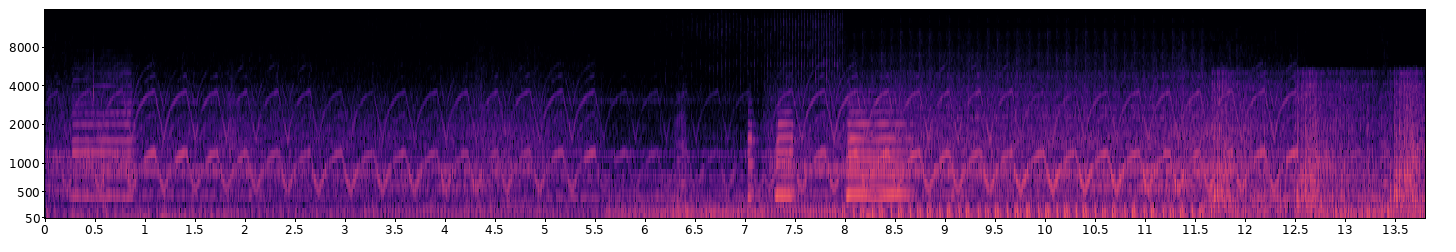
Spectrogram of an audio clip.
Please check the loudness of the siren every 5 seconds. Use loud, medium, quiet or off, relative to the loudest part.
medium, loud, loud.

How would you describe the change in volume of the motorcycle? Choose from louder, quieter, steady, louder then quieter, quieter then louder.
louder.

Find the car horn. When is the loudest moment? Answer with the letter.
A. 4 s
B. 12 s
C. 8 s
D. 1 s
C.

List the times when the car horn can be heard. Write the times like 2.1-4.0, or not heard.
0.2-2.0, 7.0-8.8.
